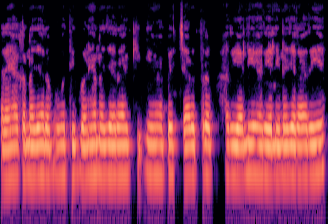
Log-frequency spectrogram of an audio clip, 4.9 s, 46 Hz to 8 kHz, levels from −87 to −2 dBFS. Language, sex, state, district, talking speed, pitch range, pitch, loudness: Hindi, male, Bihar, Supaul, 245 wpm, 140-145 Hz, 140 Hz, -20 LUFS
